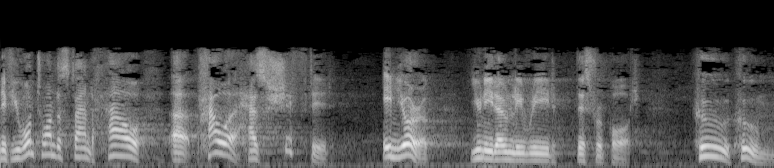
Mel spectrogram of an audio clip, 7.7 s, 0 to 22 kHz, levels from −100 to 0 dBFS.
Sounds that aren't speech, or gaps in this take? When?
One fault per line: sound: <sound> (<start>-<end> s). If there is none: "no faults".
no faults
